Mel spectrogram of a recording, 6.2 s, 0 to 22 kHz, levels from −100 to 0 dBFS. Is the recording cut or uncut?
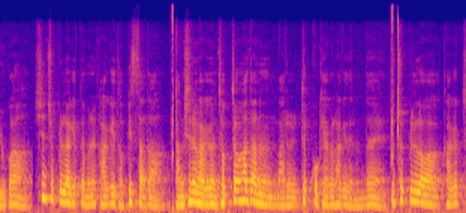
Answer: cut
